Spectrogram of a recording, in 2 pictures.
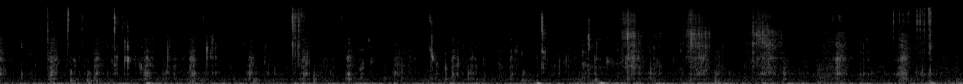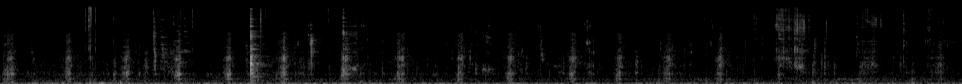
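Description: A person chewing and eating duck larb close to the microphone, with many short, irregular crunches and mouth clicks.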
